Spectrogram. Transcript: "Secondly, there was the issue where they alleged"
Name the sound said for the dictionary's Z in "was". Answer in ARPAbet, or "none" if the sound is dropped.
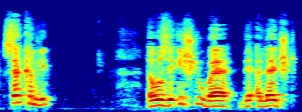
Z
